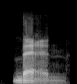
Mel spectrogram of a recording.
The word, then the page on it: bairn: British English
